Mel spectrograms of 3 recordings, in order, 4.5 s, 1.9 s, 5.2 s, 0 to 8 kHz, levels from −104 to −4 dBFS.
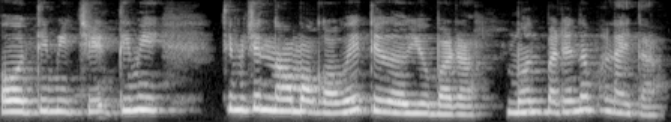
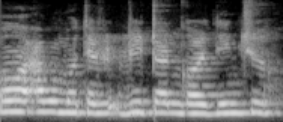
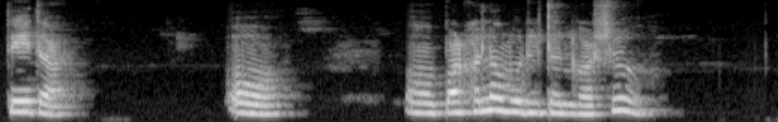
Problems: background sounds at intervals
